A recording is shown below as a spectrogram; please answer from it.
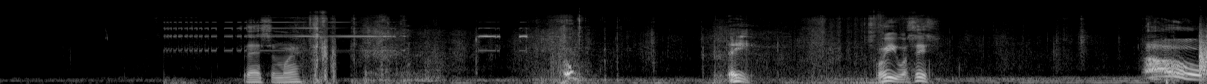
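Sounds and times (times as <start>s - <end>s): metal detector beeps: 1.6s - 5.8s
scraping and rustling of soil: 3.2s - 11.5s.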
